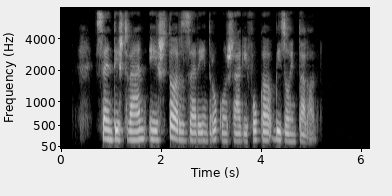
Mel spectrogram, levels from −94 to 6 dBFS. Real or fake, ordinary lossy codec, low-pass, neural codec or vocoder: real; AAC, 48 kbps; 7.2 kHz; none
